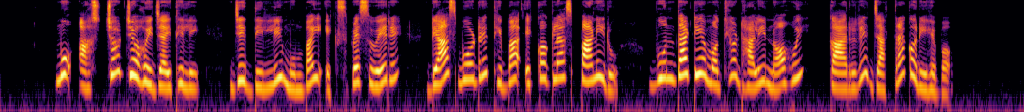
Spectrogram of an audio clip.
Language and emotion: Odia, surprised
